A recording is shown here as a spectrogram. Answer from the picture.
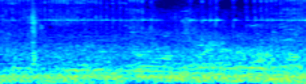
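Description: Faint, distant voices over quiet outdoor background noise, with no nearby speech.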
